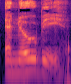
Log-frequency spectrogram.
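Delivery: loud, high announcement; triumphant reveal. A narrator's reading. Dumbledore revealing the chosen student, triumphant. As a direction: proclaim the chosen one.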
